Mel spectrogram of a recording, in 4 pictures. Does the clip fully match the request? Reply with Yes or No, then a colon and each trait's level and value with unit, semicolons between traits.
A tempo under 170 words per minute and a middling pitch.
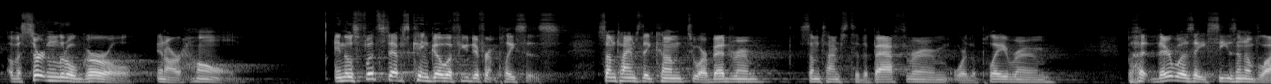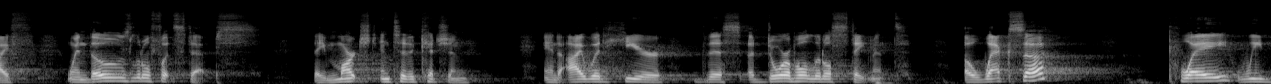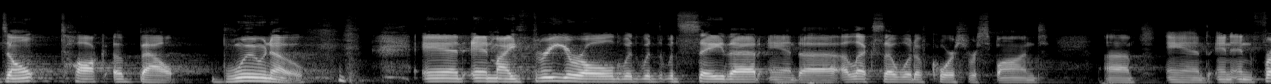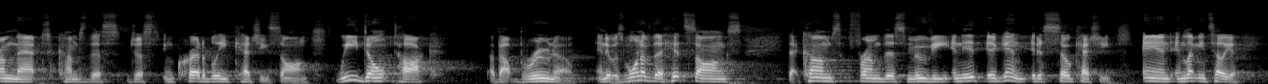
No: average, 145 wpm; low, 130 Hz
